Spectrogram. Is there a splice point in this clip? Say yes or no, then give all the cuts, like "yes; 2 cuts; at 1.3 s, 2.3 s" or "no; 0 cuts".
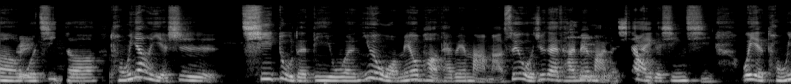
yes; 1 cut; at 1.0 s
